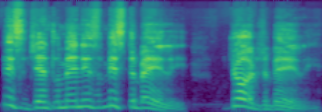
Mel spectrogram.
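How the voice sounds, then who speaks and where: Guy doing an bartender, friendly and hammy, high voice, takes his time. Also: wildly swooping pitch, measured pace, bright, forceful tone, breathy edge, full character voice. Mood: worried, kindly. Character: friendly concerned Italian barkeeper in a Christmas story. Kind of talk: hammy amateur radio play reading.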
